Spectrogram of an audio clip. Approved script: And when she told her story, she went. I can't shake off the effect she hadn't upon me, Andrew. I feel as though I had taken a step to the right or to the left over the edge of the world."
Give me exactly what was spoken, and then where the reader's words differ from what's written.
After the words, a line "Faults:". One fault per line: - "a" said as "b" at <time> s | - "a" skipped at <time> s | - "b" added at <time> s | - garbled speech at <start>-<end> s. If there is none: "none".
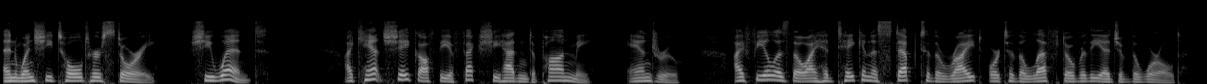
And when she told her story, she went. I can't shake off the effect she hadn't upon me, Andrew. I feel as though I had taken a step to the right or to the left over the edge of the world."
Faults:
none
